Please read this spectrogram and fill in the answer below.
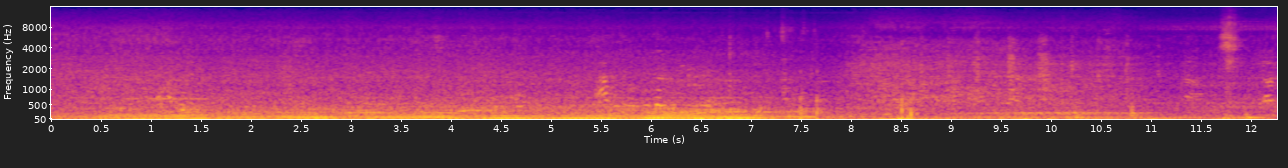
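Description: A four-wheel-drive vehicle's engine running steadily as it drives slowly along a rough dirt track. About eight seconds in the sound changes to a lower drone with scattered knocks and clatters.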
